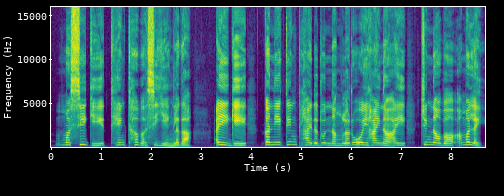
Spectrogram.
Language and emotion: Manipuri, fearful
